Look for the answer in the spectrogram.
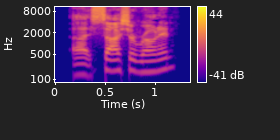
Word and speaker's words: Saoirse: Three Billboards, Margot Robbie from I, Tonya, Saoirse Ronan from Lady Bird, and Meryl Streep.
